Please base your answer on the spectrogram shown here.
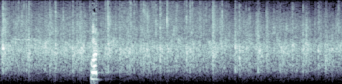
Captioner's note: applause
